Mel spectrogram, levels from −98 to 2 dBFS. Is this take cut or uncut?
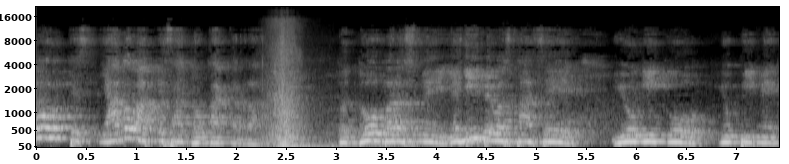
cut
